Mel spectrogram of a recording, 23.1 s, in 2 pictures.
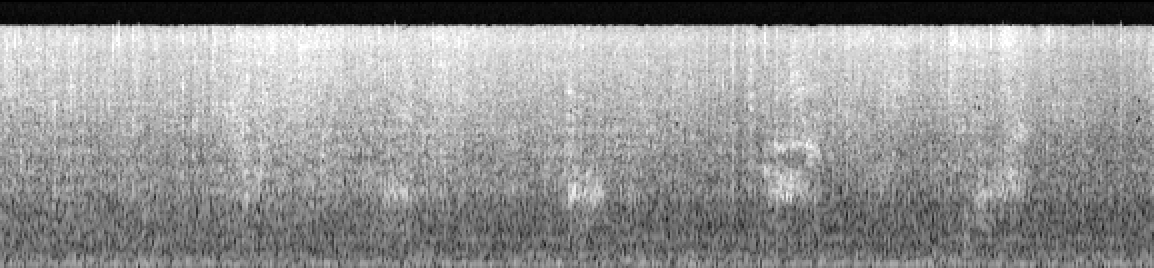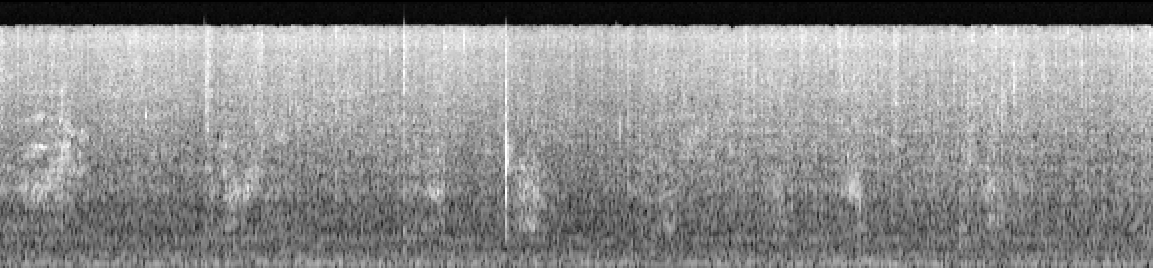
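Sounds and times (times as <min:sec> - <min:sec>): curry sizzling in a wok: 0:00.0 - 0:23.0
spoon scraping pan: 0:03.7 - 0:04.5, 0:05.6 - 0:06.4, 0:07.5 - 0:10.5, 0:11.4 - 0:17.2, 0:17.8 - 0:21.9.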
